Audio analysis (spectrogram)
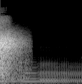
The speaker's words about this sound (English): That's a slap for you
